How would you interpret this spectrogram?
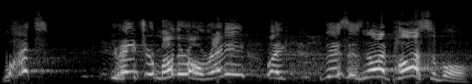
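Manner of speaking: high, loud disbelief; mock shock. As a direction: act stunned. Shocked parent reaction.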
